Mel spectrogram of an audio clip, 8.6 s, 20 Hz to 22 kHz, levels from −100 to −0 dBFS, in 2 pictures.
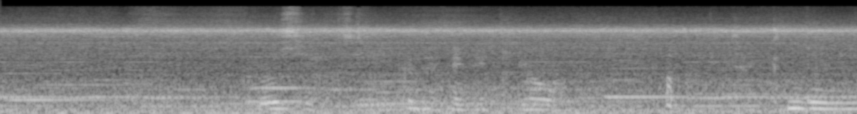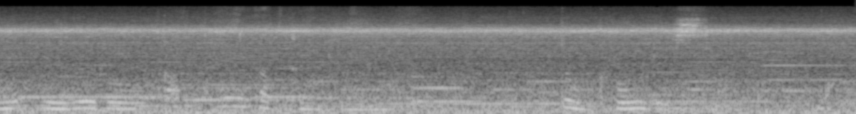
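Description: No faults detected in these everyday sounds; nothing to flag.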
